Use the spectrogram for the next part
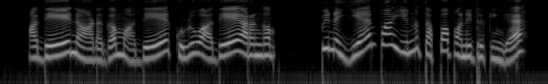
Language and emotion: Tamil, angry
